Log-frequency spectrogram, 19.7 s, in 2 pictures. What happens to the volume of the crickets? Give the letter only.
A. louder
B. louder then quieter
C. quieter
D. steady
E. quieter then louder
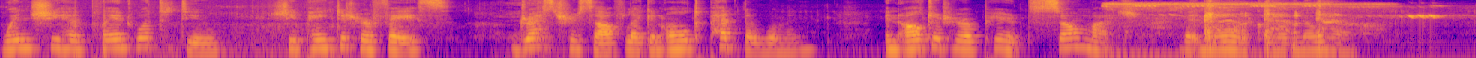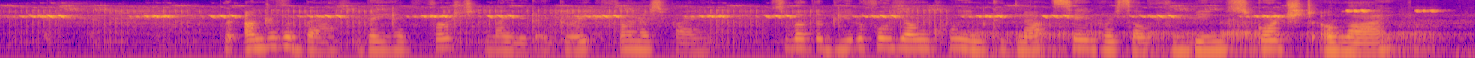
D.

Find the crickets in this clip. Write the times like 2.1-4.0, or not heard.
7.3-19.5.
